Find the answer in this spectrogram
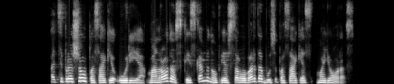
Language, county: Lithuanian, Panevėžys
